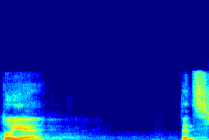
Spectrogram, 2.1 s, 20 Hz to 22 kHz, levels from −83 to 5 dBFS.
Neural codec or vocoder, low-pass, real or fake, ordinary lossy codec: codec, 24 kHz, 3 kbps, HILCodec; 10.8 kHz; fake; AAC, 48 kbps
